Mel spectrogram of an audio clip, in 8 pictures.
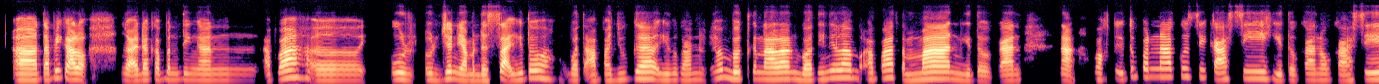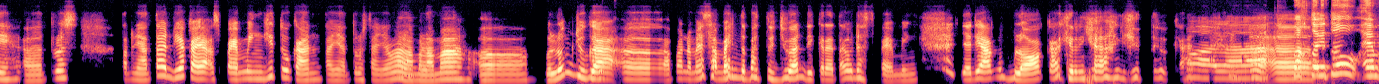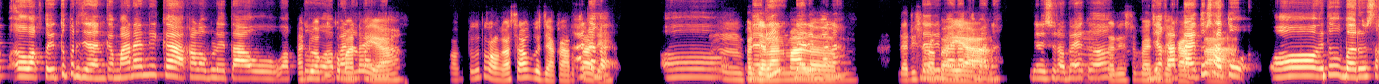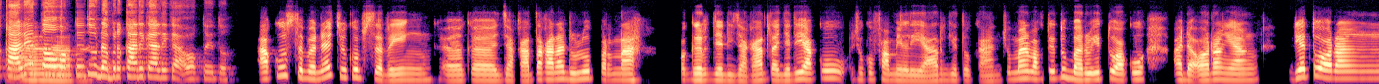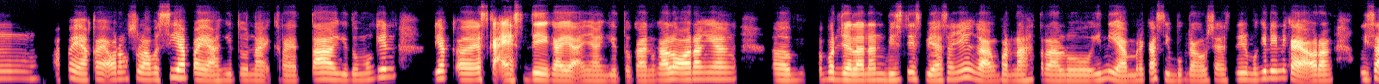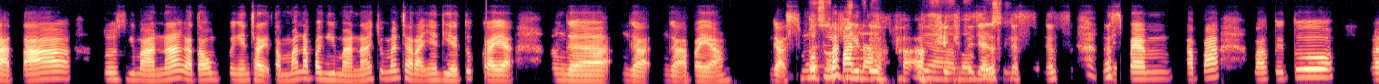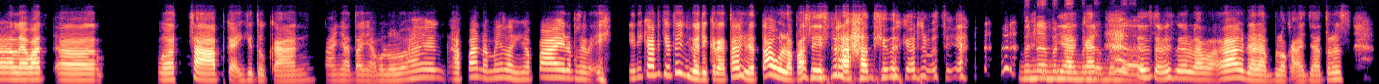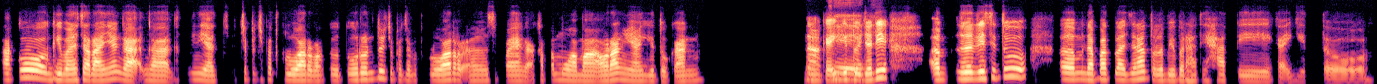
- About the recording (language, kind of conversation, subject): Indonesian, podcast, Apa pelajaran terpenting yang kamu dapat dari perjalanan solo?
- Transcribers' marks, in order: tapping; in English: "spamming"; laughing while speaking: "sampai di tempat tujuan"; other background noise; in English: "spamming"; laughing while speaking: "akhirnya, gitu kan"; "Surabaya" said as "Subay"; in English: "smooth-lah"; laughing while speaking: "kayak gitu"; in English: "nge-spam"; laughing while speaking: "istirahat, gitu kan, mestinya"; giggle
